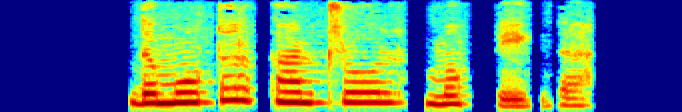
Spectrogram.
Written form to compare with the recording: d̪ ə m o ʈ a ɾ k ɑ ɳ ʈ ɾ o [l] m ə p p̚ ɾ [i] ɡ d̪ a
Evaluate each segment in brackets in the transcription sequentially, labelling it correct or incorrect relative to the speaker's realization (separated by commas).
correct, incorrect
